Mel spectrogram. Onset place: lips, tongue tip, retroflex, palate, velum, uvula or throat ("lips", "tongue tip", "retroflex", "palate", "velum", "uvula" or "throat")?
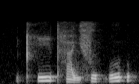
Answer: lips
